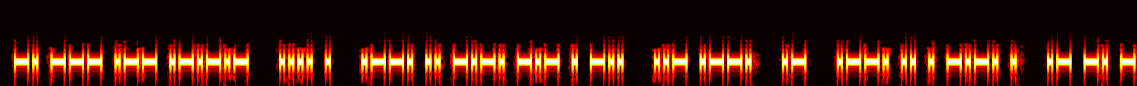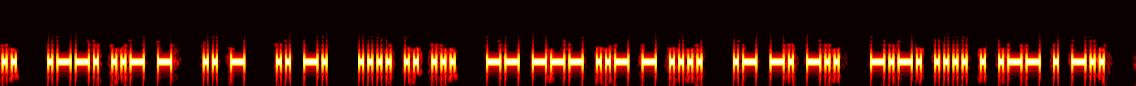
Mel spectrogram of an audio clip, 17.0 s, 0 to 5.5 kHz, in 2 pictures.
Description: Morse code, heard as a keyed tone, about 35 wpm, 600 Hz. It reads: NOW. HE PICKED UP A PIECE AND PUT IT IN HIS MOUTH AND CHEWED
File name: the old man and the sea / the old man and the sea 1 35wpm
